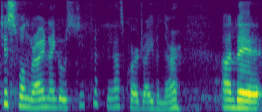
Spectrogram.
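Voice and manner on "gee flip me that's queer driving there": ordinary talk, nothing marked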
